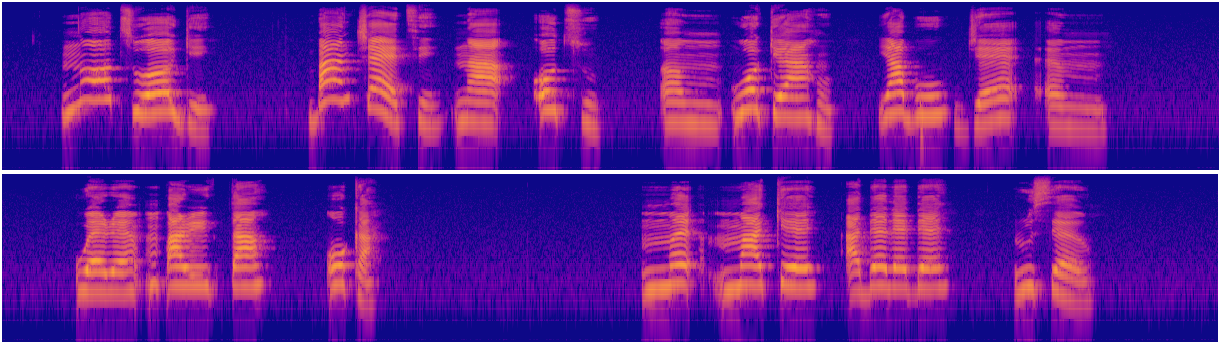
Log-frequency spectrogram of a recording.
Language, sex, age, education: Igbo, female, 15-29, tertiary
